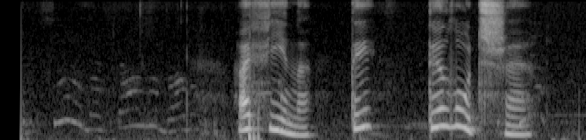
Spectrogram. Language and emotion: Russian, positive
